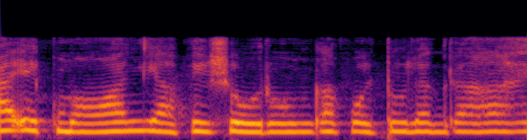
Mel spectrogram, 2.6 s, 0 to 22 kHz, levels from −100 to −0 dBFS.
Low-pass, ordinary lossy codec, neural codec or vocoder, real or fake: 7.2 kHz; none; codec, 24 kHz, 3 kbps, HILCodec; fake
